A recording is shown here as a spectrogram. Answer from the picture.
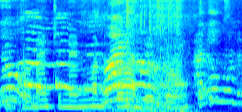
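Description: Voices talking, among them a child's voice.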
